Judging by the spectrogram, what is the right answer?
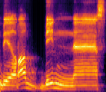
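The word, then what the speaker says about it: بِرَبِّ النَّاسِ: Dit pada huruf Robby tadi nenek bacanya belum ditasydidkan kurang ditasydidkan biar lebih full a'udzu birabbinnas dibilangin Who zubirobinas malikin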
